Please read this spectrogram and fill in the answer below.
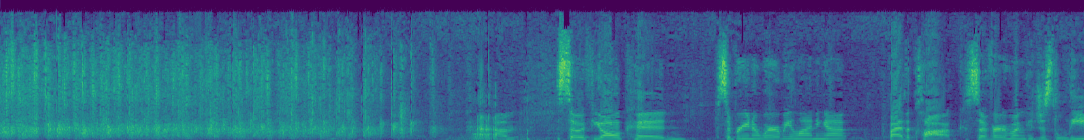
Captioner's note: applause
